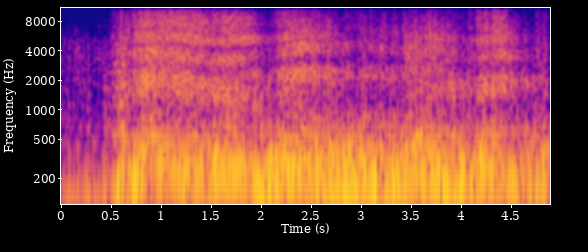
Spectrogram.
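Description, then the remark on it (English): A field of 38 Xfinity Series race car engines fires up at once on the command to start engines, jumping from a low rumble into a loud, sustained, overlapping roar with revving throughout. “38 Xfinity Series engines come to life.”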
